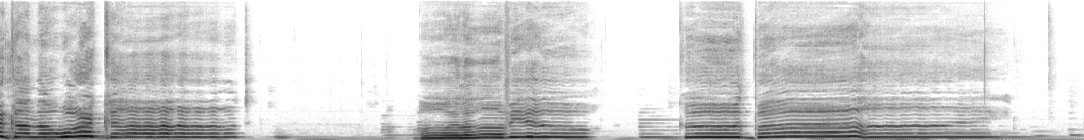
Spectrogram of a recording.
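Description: A woman singing long, held wordless notes with vibrato, in three phrases with short pauses between them, the last one rising in pitch and then settling.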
